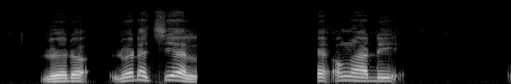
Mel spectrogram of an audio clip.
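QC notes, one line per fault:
1.97 to 3.18 s, audio dropout to silence: the speech cuts off mid-flow and about 1.2 s of silence follows, with no room tone at all, before it picks up again. That points to the input likely dropping out while the recorder kept writing silence.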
